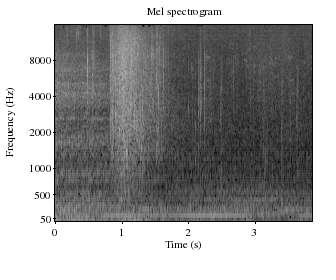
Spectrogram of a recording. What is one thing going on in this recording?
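Heavy armoured footsteps thud on a stone floor.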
